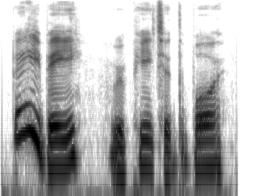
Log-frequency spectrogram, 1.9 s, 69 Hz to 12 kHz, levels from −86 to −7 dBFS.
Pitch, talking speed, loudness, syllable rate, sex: 185 Hz, 125 wpm, -17 LUFS, 5.2 syllables/s, female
